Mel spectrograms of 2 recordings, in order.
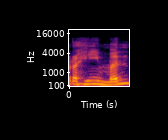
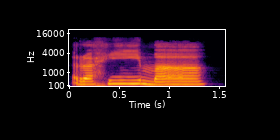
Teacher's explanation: رحیما، میم زبر الف، ما ایک الف کے برابر، 2 کاؤنٹس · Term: مد العوض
